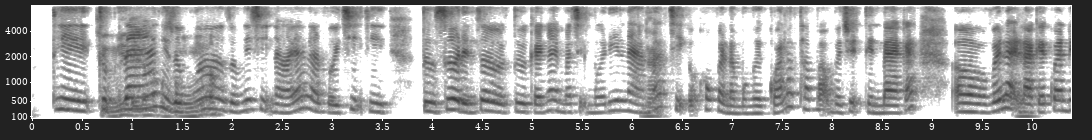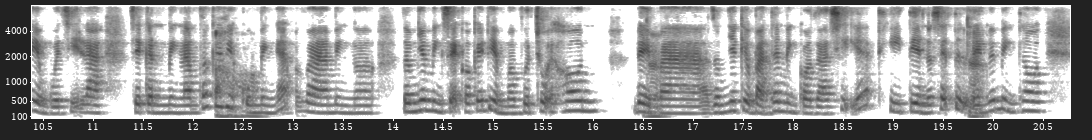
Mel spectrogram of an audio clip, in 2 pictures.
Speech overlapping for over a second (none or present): present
